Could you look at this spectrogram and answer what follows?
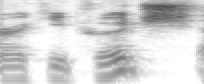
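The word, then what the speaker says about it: Riqui Puig: Now, Arsenal have been previously linked with the move for the Barcelona midfielder, Ricky Puig. That is how you pronounce his name.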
